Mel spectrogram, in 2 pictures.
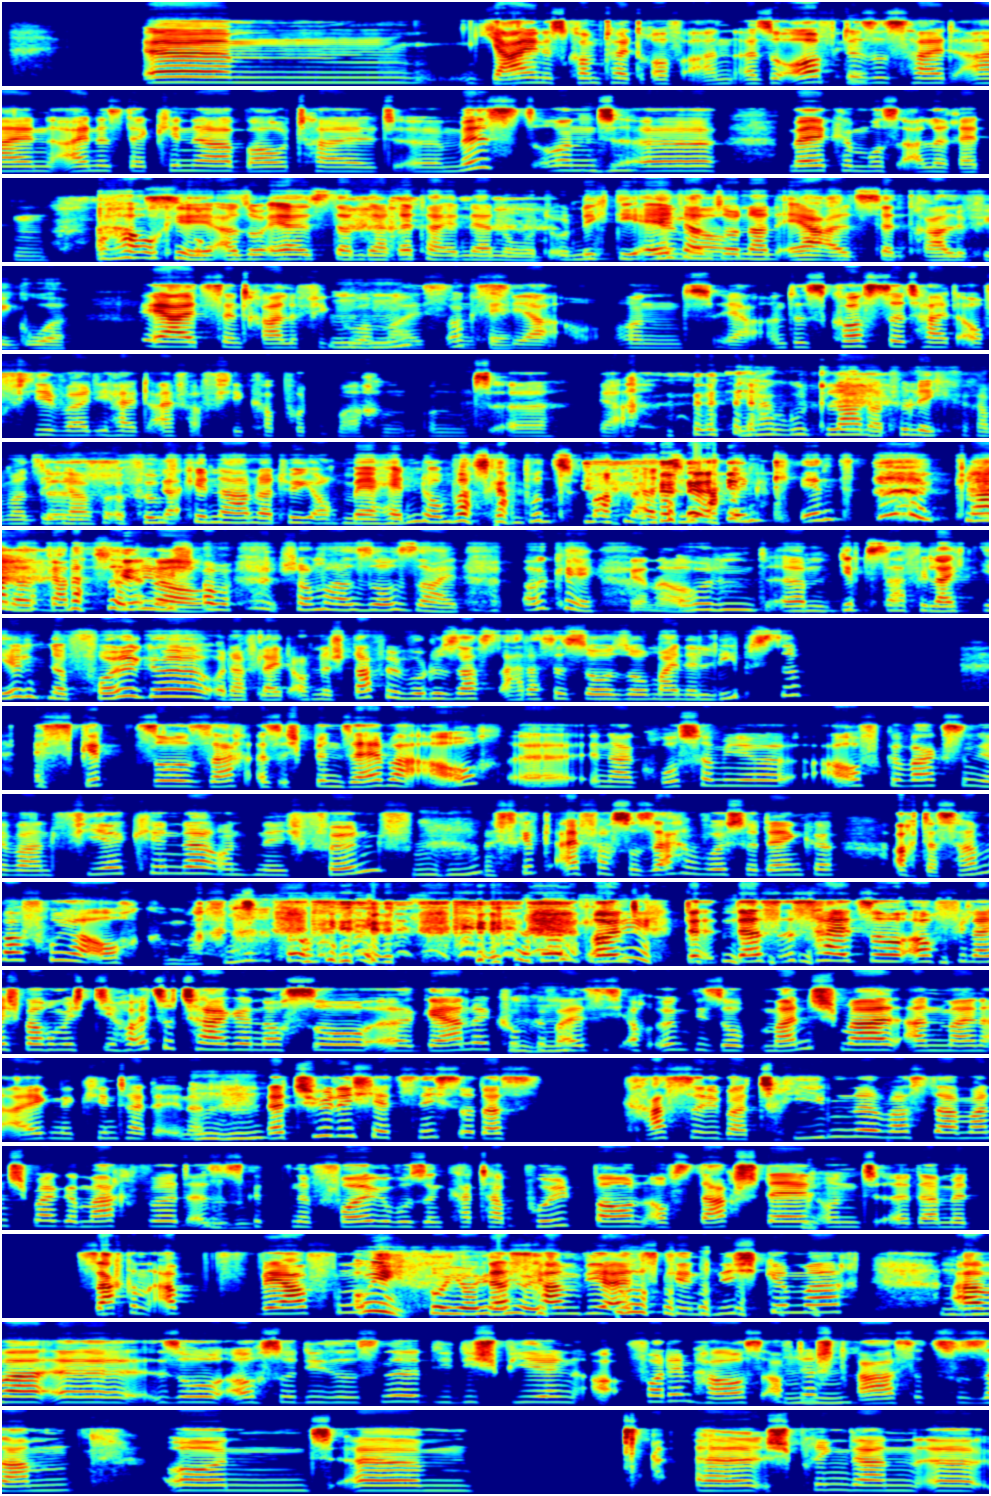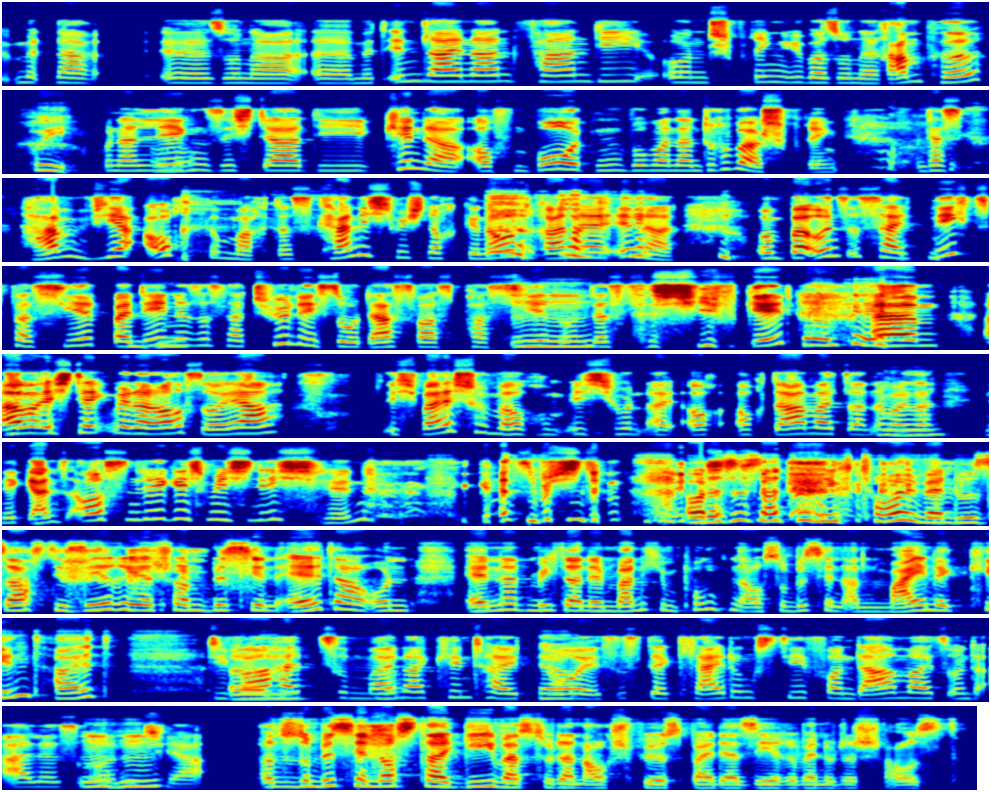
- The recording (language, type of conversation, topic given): German, podcast, Was ist deine liebste Serie zum Abschalten, und warum?
- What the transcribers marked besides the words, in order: drawn out: "Ähm"; giggle; laugh; laughing while speaking: "um was kaputt zu machen als wie ein Kind"; laugh; other background noise; joyful: "Klar, das kann das natürlich schon mal"; laughing while speaking: "okay. Okay"; laugh; surprised: "Ui"; laugh; giggle; laughing while speaking: "Okay"; giggle; laughing while speaking: "Okay"; laughing while speaking: "schiefgeht"; chuckle; joyful: "Oh, das ist natürlich toll"; laugh; laughing while speaking: "ganz bestimmt nicht"; laugh; stressed: "meine"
